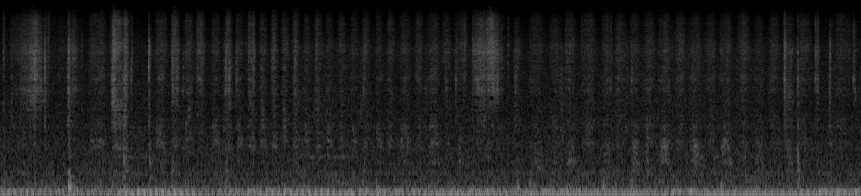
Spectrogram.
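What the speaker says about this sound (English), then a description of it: "So I'm just going to rub this in now with my fingertips." Fingertips rub an art medium into an index card: steady close-up scraping and rubbing strokes, continuous and fairly loud, with no voices.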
